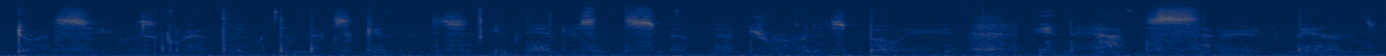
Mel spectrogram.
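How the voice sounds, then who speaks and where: The voice is whispering. It moves at a moderate pace. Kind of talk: novel reading. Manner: soothing.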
